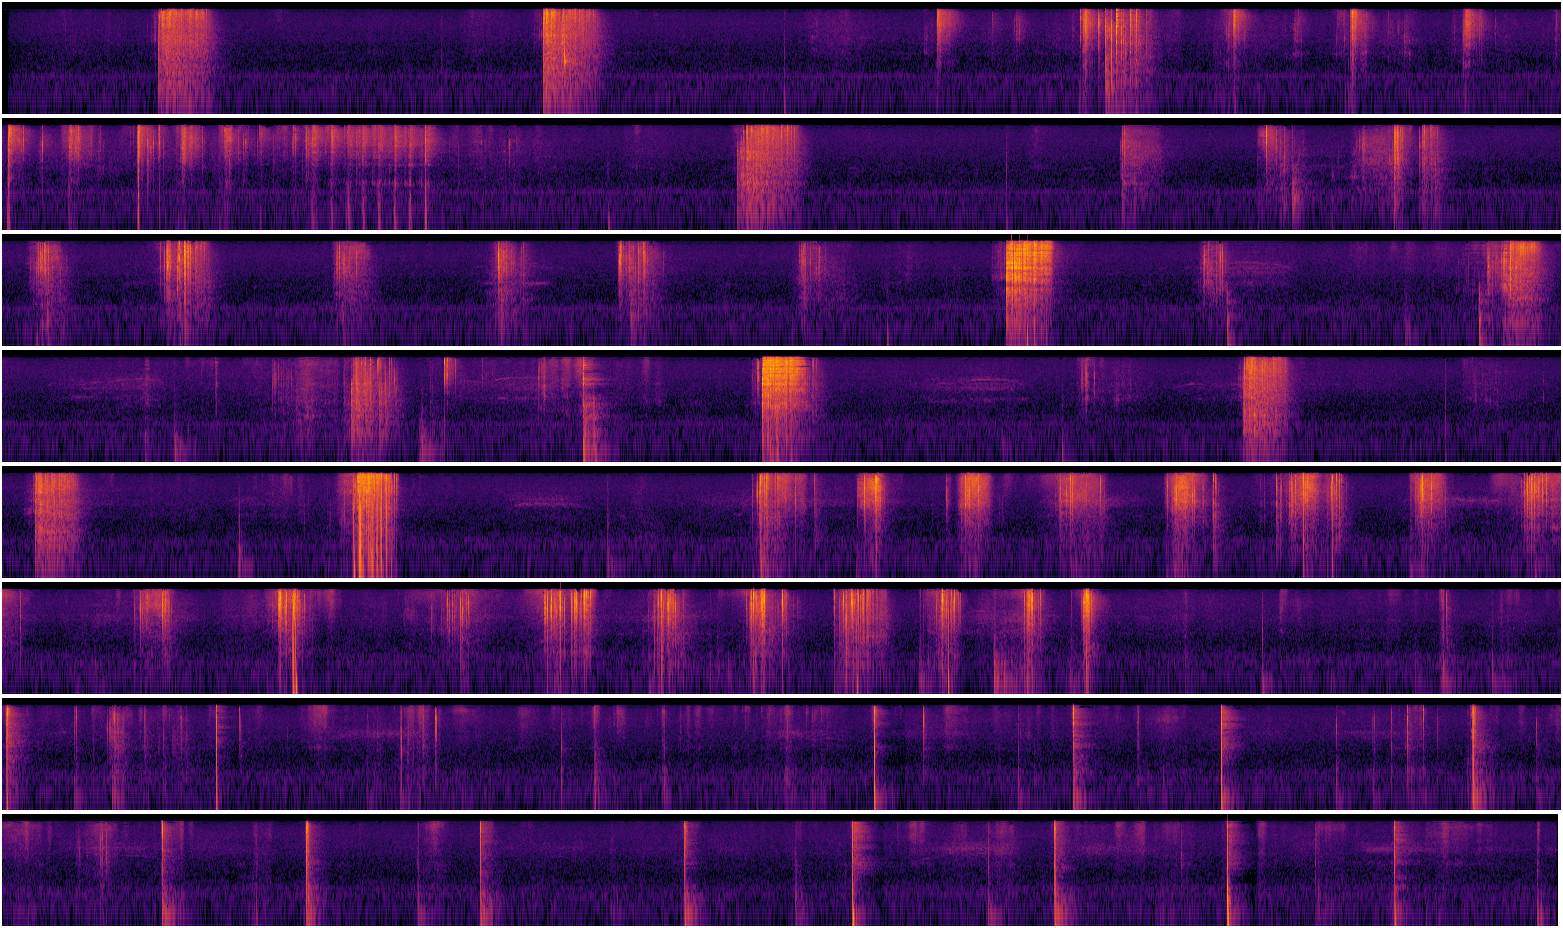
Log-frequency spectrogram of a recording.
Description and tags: A collection of sounds made by manipulating small wooden scrabble tiles in various ways to get effects for a game.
